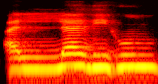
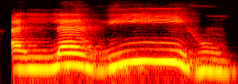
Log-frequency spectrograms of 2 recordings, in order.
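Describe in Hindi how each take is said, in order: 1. शब्द का आखिरी स्वर छोटा रखा जाता है। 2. शब्द का आखिरी स्वर लंबा खींचा जाता है। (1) "इसको ऐसे नहीं पढ़ेंगे" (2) "खींचेंगे हम इसको"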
